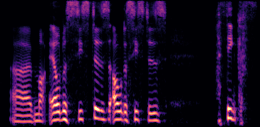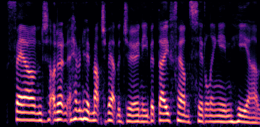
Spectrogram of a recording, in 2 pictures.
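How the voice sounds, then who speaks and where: A woman with an Australian accent speaks at a moderate pace with lively intonation. The recording is very clean, with a silent background. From rural Victoria, Australia. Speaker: church member. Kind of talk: interview. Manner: hesitant with fillers.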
